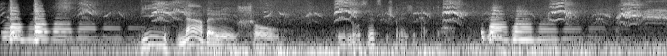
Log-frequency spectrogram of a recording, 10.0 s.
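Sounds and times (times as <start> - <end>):
parakeets squabbling: 0.0 - 2.8, 6.2 - 10.0
speech: 2.1 - 4.3, 5.0 - 8.6
crows squabbling: 8.2 - 10.0.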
